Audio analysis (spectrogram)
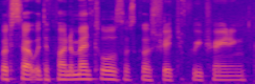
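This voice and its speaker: A man hosting a gaming video with casual, low-key commentary, at times reading game text aloud. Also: level tone, fast. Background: game music.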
